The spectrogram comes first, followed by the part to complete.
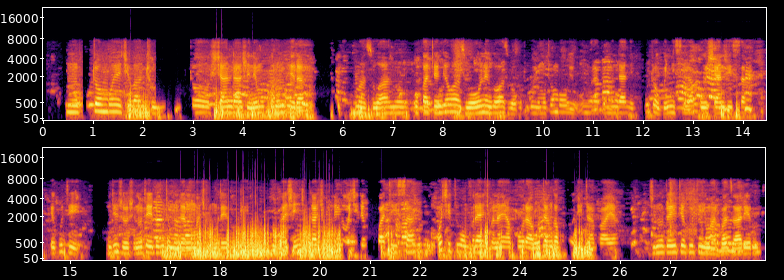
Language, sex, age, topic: Ndau, female, 36-49, health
